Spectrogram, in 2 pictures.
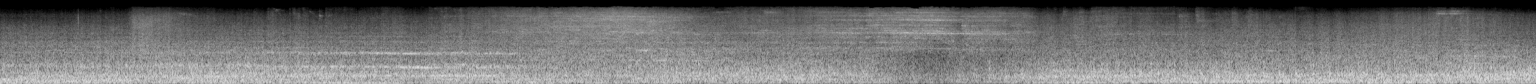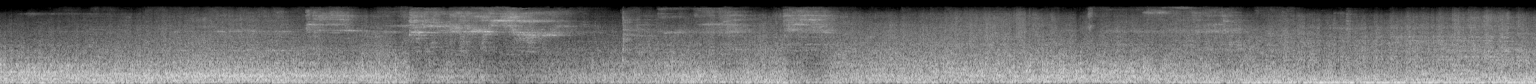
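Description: A diesel-hauled freight train passing at close range: the locomotive goes by first, then a long string of container-laden cars rolls past with a continuous rumble and clatter, and high-pitched wheel squeal comes and goes at several points.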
